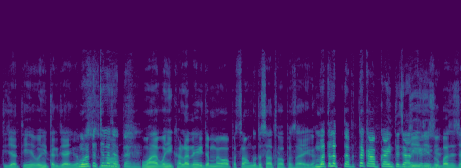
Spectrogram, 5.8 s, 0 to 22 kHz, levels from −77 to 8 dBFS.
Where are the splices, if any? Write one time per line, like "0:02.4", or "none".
none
